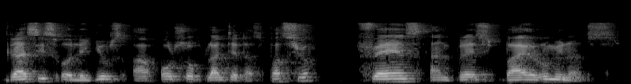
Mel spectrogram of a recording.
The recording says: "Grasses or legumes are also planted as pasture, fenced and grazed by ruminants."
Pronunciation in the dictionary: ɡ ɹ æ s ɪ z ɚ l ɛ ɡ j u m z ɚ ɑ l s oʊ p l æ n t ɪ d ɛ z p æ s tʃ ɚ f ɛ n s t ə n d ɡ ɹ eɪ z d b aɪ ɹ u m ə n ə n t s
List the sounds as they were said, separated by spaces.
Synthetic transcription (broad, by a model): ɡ ɹ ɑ s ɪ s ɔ l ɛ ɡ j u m s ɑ ɑ l s oʊ p l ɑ n t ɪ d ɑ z p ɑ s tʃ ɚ f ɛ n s ə n d ɡ ɹ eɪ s b aɪ ɹ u m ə n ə n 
